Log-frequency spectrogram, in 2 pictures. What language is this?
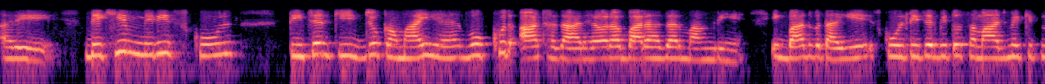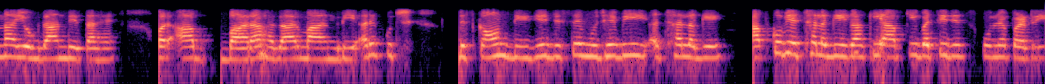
Urdu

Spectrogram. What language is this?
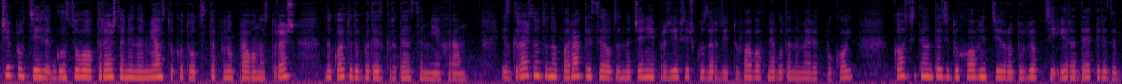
Bulgarian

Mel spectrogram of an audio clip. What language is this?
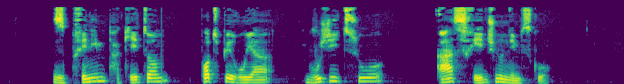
Upper Sorbian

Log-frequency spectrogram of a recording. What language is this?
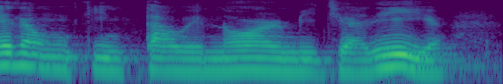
Portuguese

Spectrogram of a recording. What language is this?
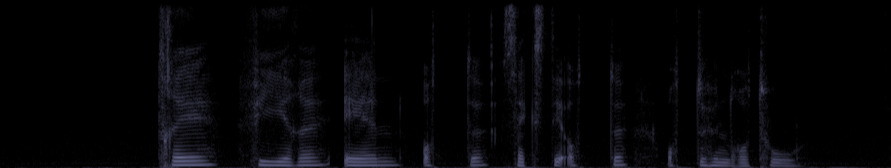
Norwegian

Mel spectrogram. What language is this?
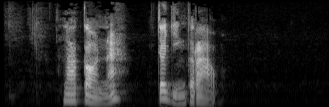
Thai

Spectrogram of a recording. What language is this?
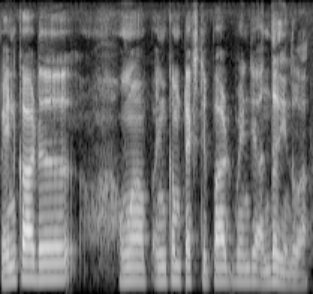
Sindhi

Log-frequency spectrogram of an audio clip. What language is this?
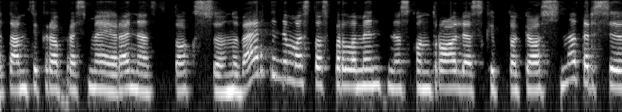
Lithuanian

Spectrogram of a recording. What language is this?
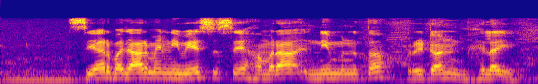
Magahi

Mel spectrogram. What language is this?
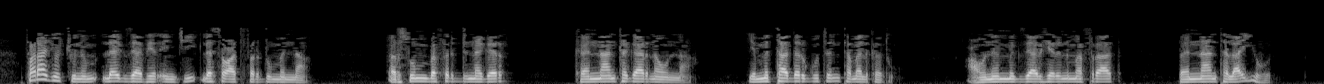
Amharic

